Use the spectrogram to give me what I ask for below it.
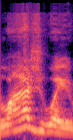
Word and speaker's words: Lajoie: And this one lined to short, and Lajoie ranging to his left makes a great stab and the catch.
